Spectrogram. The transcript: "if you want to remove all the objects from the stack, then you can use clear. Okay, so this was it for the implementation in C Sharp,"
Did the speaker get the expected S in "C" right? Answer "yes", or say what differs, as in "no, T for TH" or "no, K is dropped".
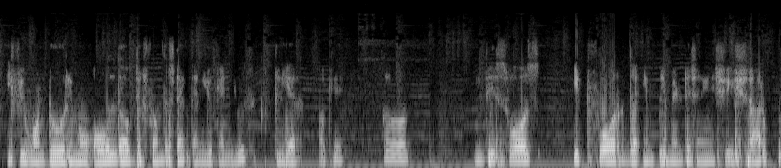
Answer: no, SH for S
